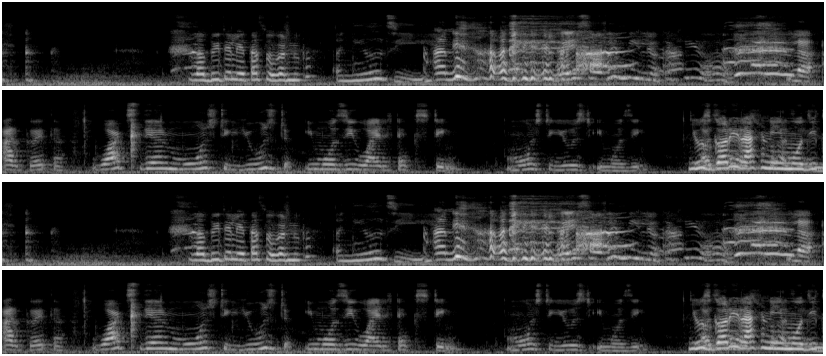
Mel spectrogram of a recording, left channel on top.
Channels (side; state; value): both; identical; correlation 1.00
